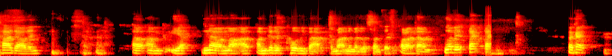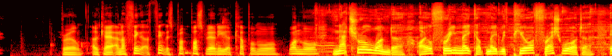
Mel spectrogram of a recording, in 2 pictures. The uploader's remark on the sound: This glitchy, very '2020' Zoom call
